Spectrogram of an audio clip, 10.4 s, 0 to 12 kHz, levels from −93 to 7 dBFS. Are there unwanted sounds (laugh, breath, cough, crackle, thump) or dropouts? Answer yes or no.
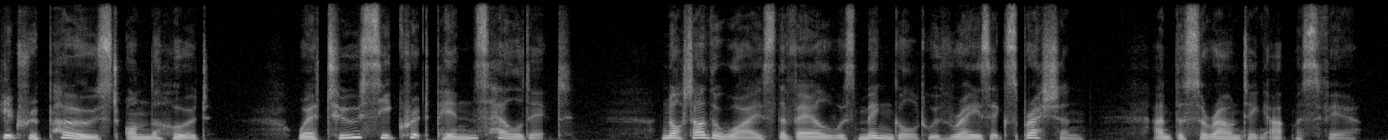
no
